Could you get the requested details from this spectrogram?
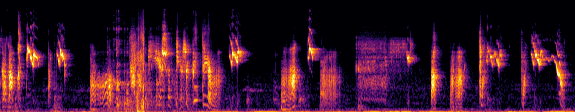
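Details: Talkative, funny pet male budgerigar chattering: mumbled speech-like phrases mixed with short high squawks and chirps, over a low steady hum.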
